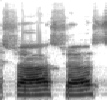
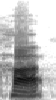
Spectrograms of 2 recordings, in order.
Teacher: स स और ह उष्म वर्णों की संख्या चार होती तो तीन वर्ण हमारे अघोष है और एक ये ह वर्ण जो है यह सघोष है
